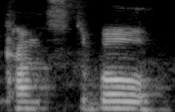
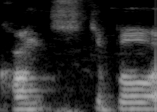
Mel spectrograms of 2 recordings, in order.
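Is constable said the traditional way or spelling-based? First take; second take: traditional; spelling-based. First: It uses the older, traditional pronunciation. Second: It uses a pronunciation that follows the spelling. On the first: "it used to be constable" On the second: "Now it's become constable, I guess, for some people"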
